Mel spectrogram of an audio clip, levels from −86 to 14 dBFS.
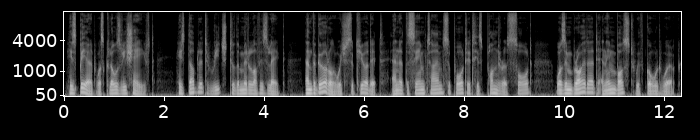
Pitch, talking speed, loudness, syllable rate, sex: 95 Hz, 175 wpm, -20 LUFS, 5.0 syllables/s, male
